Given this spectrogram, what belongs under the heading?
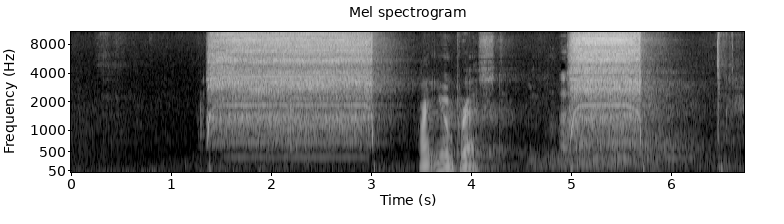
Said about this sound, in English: So I brought something to illustrate this. This is my cordless drill.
